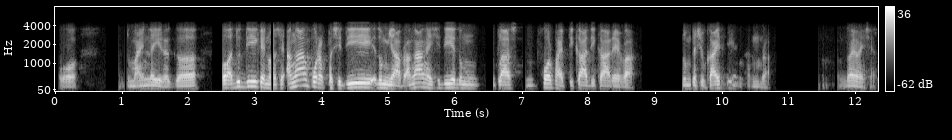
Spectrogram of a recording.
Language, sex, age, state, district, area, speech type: Manipuri, male, 30-45, Manipur, Imphal West, urban, conversation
